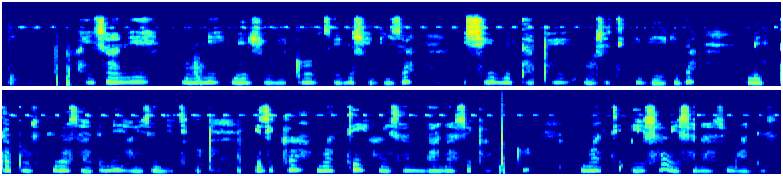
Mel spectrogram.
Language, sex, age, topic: Gamo, female, 36-49, government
